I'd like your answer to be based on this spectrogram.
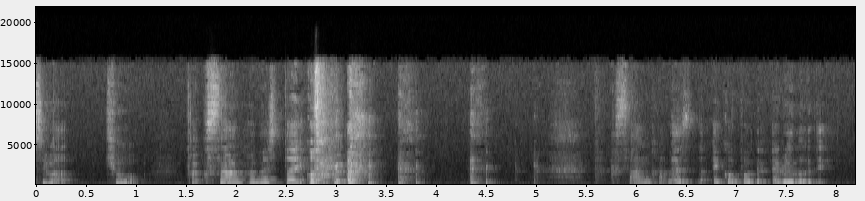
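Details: A girl's repeated short, throaty coughs in bursts, some voiced, with brief vocal sounds between, while she tries to talk and says she can barely speak; a plain cough.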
